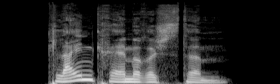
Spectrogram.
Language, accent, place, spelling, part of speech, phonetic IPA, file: German, Germany, Berlin, kleinkrämerischstem, adjective, [ˈklaɪ̯nˌkʁɛːməʁɪʃstəm], De-kleinkrämerischstem.ogg
- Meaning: strong dative masculine/neuter singular superlative degree of kleinkrämerisch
